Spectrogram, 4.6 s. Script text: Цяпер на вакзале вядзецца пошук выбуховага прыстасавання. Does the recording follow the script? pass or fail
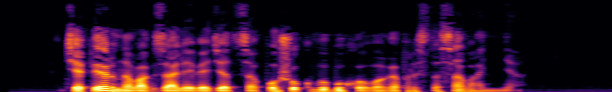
pass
